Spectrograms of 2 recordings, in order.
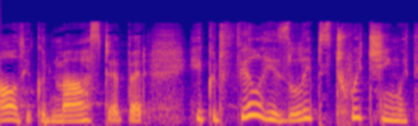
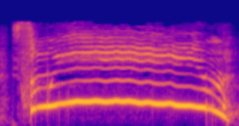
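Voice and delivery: very high, loud drawn-out yell; 8 dB louder than usual. A narrator's reading. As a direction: shriek a panicked warning to swim. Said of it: "yelled Michael".

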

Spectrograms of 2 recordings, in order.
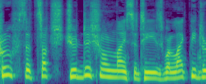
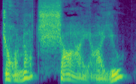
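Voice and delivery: hissed; 6 semitones lower, slower than usual. A narrator's reading. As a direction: let it drop low and slow like a threat. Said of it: "Harry hissed".

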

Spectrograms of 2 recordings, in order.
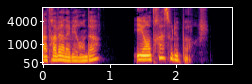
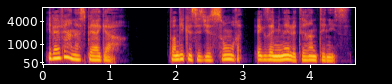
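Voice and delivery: ordinary delivery, nothing marked

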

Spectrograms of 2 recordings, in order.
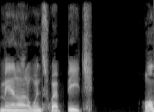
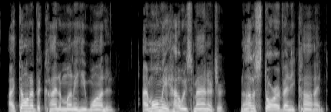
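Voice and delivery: pleading excuse; 3 semitones higher than usual. A narrator's reading. Wounded man pleading his excuse.

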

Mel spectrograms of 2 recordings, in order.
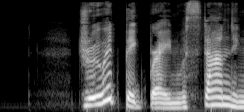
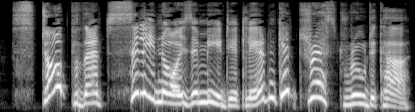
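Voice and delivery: stern mother queen; 8 semitones higher, 3 dB louder than usual. A narrator's reading. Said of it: "she said".

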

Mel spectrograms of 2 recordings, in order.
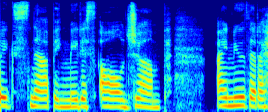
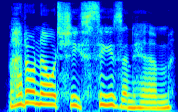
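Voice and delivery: annoyed. Acted. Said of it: "Louise sounded annoyed".

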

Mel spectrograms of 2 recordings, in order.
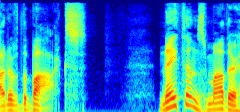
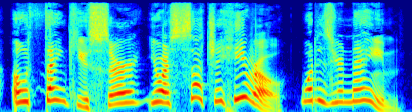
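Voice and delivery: put-on a high young girl's voice, thankful; gushing thanks from a girl just untied; rescued girl. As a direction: lift high into the grateful maiden.

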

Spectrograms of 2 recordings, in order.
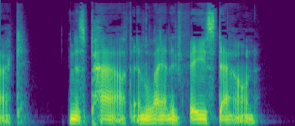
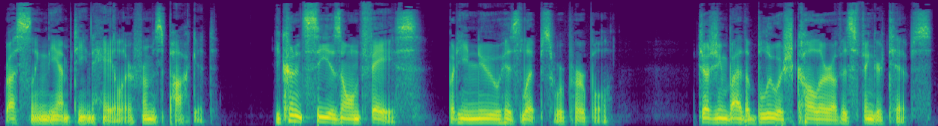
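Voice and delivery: ordinary delivery

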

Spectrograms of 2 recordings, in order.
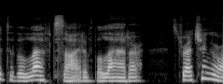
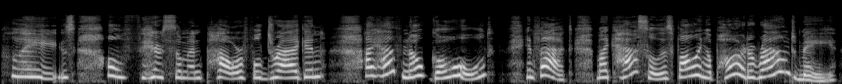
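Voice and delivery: high, loud pretend damsel fear; theatrical mock plea to the dragon; mock frightened; 12 semitones higher, 3 dB louder than usual. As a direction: play the helpless maiden, hammed up. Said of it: "Doing her best to appear frightened".

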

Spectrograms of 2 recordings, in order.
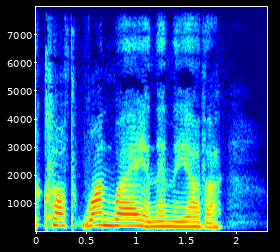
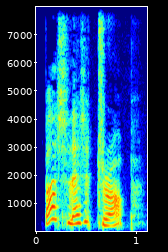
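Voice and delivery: mother's snappish line; 11 semitones higher than usual. A narrator's reading. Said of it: "she said".

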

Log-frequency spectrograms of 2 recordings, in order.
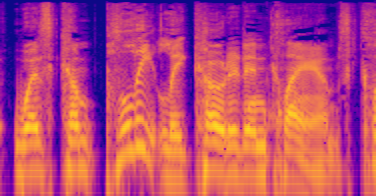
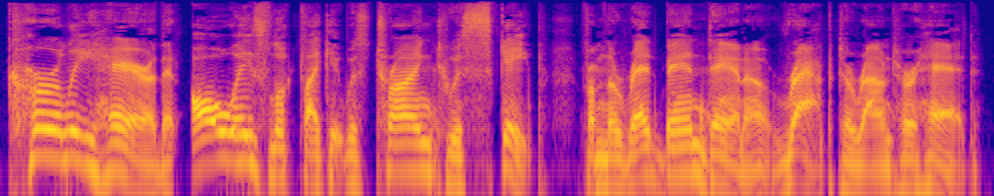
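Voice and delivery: plain reading voice

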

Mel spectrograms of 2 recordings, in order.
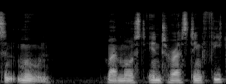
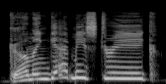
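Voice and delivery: high, loud playground taunt; 4 dB louder than usual. A narrator's reading. Kid up a tree goading the brother below, taunting. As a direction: call it out high, daring him. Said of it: "the name was taunt enough".

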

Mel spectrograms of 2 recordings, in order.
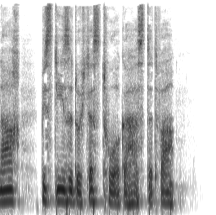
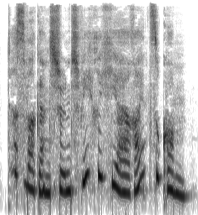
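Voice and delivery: high, light angel voice; little angel voice; 12 semitones higher than usual. A narrator's reading. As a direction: play a cheerful little angel. Angel character voice.

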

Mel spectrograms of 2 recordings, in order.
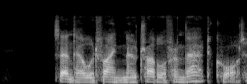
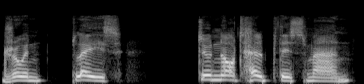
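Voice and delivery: pleading mother; 6 semitones higher, slower than usual. Acted. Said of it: "the woman said to her son".

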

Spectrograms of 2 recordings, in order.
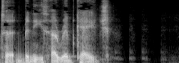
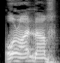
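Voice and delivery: higher-pitched, chirpy cabbie voice; 7 semitones higher, 4 dB louder than usual. Acted. Cabbie greets drunk fare, breezy. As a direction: pipe up as a London cabbie.

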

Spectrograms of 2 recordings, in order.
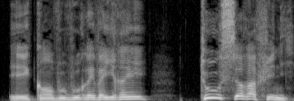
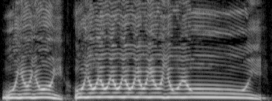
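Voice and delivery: pained moaning. Acted. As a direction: whimper like a sick prince.

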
